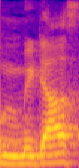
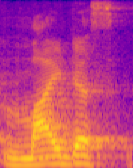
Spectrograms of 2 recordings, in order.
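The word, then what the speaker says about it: Midas: अच्छा, ये जो वर्ड है दोस्तों, इसको मिडास नहीं पढ़ना है, इसको लोग अक्सर मिडास पढ़ देते हैं, मिडास टच। तो दोस्तों मिडास नहीं है उच्चारण, इसका उच्चारण है माइडस टच।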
